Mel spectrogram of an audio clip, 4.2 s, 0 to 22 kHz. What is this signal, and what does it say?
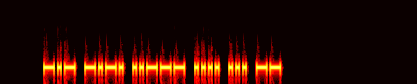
Morse code, heard as a keyed tone, about 34 wpm, 700 Hz. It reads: KC2HSM
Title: USA Call Signs - 6 Characters - Repeated 2x - 35wpm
